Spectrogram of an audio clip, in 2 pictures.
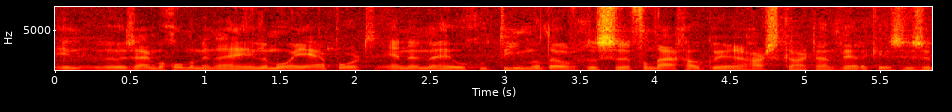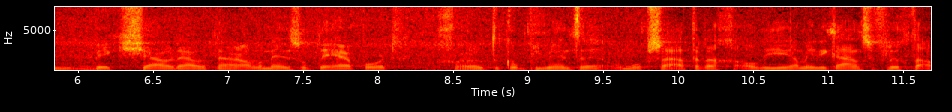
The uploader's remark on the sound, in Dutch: Het actualiteitenprogramma dat elke zaterdagmiddag live vanuit club Trocadero door de Bonairiaanse radiozender Mega Hit Fm (101.1 Mhz) wordt uitgezonden. Het werd een mooie uitzending met op de achtergrond het geruis van de regenbui die half Kralendijk onderwater zette.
